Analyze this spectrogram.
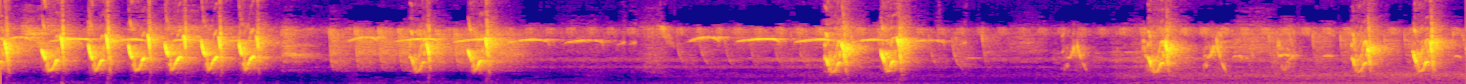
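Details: Energetic bar-winged prinia song used as a lure to set other prinias singing: rapid bursts of sharp, high chirps and thin whistled notes in clusters, pausing briefly between runs, with faint hiss toward the end.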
